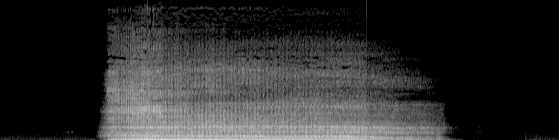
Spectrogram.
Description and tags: This is a "dragon growl" I made.
Enjoy!
animal, beast, creature, dragon, growl, monster, roar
